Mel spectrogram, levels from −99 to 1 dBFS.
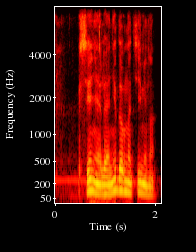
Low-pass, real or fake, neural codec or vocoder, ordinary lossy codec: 7.2 kHz; fake; codec, 16 kHz, 8 kbps, FunCodec, trained on Chinese and English, 25 frames a second; Opus, 24 kbps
